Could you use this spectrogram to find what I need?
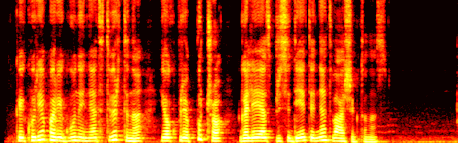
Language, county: Lithuanian, Panevėžys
